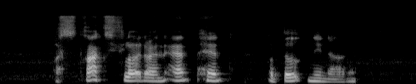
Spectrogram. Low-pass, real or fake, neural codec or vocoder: 9.9 kHz; fake; autoencoder, 48 kHz, 128 numbers a frame, DAC-VAE, trained on Japanese speech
